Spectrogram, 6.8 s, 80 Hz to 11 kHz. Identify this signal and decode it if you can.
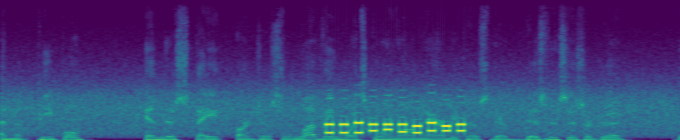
DTMF, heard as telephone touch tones, dialled by machine, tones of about 70 ms, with speech in English. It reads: 2238051978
